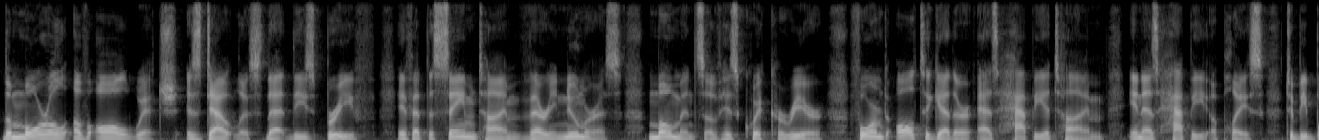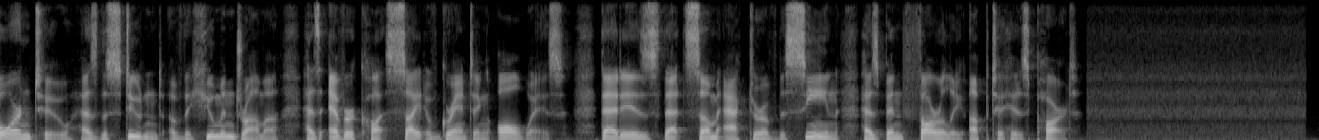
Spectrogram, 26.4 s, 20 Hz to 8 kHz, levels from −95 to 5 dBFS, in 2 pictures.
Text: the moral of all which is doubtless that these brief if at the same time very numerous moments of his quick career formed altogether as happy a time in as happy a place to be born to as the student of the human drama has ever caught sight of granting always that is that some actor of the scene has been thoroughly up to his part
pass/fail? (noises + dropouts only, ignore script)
pass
